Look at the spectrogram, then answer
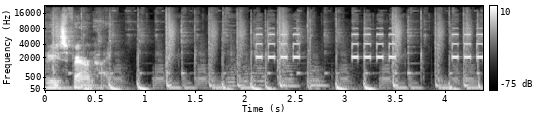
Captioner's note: kitchen timer beeping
